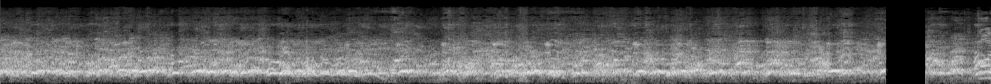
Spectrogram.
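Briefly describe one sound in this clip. Many dogs yelp and whine together.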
